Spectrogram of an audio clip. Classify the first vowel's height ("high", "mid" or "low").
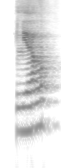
mid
